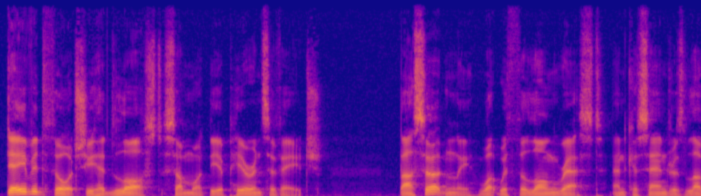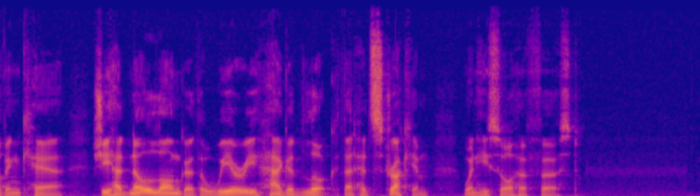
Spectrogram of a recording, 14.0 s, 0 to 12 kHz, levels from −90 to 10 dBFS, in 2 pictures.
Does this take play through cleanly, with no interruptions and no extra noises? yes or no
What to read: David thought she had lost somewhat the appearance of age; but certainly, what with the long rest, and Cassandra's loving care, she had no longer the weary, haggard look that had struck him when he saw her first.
yes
